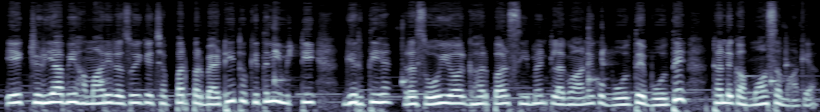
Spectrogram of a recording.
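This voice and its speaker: Woman as a plaintive, mellow-voiced daughter-in-law. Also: medium pitch, natural voice. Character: worried, complaining elder daughter-in-law in poor household. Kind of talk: cartoon story dialogue.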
